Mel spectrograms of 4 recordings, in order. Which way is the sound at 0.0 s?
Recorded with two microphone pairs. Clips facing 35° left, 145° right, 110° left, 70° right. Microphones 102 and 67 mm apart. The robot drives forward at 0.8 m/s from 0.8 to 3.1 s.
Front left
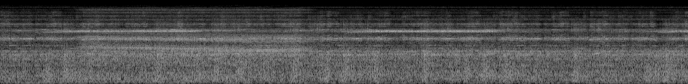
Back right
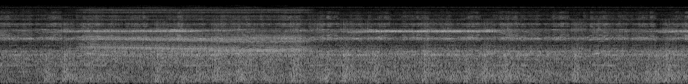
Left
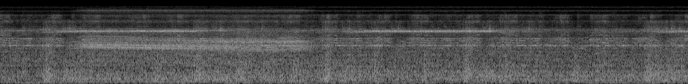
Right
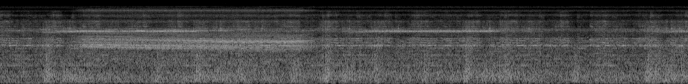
55° left.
